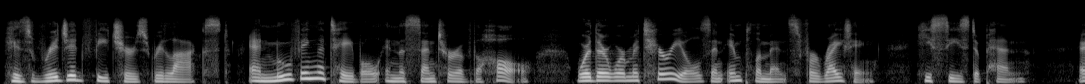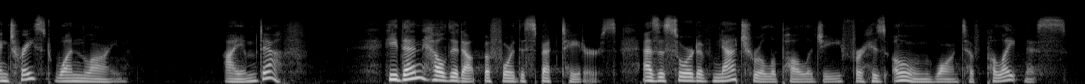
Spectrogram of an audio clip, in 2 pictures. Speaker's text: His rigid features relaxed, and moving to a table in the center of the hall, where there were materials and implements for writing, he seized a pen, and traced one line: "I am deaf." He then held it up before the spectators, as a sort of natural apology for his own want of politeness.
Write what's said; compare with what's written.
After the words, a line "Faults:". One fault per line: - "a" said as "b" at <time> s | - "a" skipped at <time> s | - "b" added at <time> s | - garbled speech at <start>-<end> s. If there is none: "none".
His rigid features relaxed, and moving a table in the center of the hall, where there were materials and implements for writing, he seized a pen, and traced one line: "I am deaf." He then held it up before the spectators, as a sort of natural apology for his own want of politeness.
Faults:
- "to" skipped at 3.2 s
